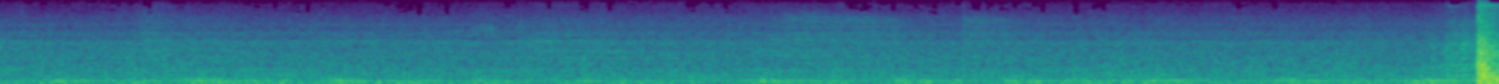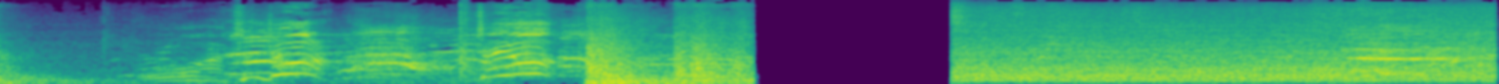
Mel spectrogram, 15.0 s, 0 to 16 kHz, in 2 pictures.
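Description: A sharp thud about halfway in as the 220 kg barbell's jerk is caught, then a few seconds of shouting voices and a loud heavy crash of the loaded bumper-plate barbell dropped onto the lifting platform. After a second of silence comes a steady arena crowd noise.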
